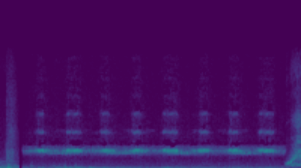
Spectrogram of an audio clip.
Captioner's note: crickets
